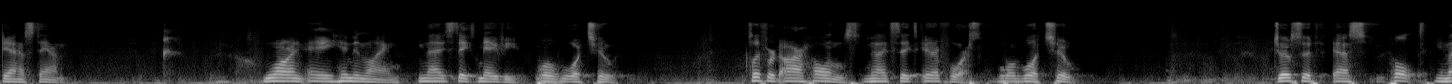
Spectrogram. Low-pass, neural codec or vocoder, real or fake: 7.2 kHz; codec, 16 kHz, 1 kbps, FreqCodec, larger model; fake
